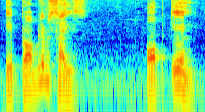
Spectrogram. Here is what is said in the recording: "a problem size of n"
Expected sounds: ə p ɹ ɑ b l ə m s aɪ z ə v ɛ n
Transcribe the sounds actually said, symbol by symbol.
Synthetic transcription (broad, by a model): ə p ɹ ɑ b l ə m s aɪ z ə p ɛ n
